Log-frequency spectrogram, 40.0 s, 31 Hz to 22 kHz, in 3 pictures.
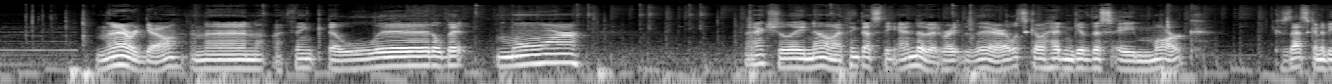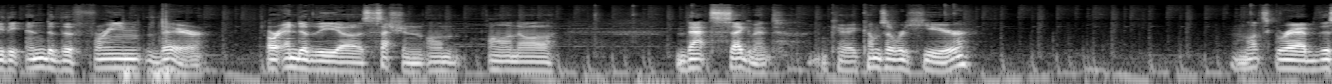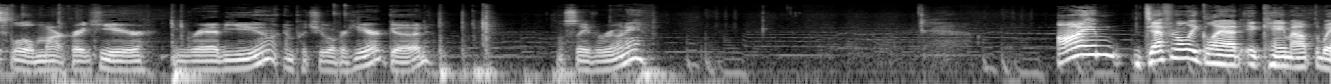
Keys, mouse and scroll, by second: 0.7 space, 2.6-4.8 drag, 5.8 right click, 6.4-7.6 shift+right drag, 8.2-9.6 drag, 11.5 m, 18.3 ctrl+s, 18.3-19.2 scroll down 7, 19.2-19.8 scroll down 1, 20.3-25.9 drag, 26.7-28.2 right drag, 28.2 g.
